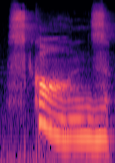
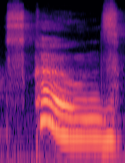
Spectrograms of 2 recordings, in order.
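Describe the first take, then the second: First: Scones with a short open o, like "skonz". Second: Scones with a long gliding oh, like "skohnz"; soft long O. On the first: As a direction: open the mouth on the vowel of scones, voiced nz ending. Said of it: "you have to open more the mouth". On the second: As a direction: round the vowel of scones to oh, voiced nz ending. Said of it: "O is very soft sound". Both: Shown as a demonstration.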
